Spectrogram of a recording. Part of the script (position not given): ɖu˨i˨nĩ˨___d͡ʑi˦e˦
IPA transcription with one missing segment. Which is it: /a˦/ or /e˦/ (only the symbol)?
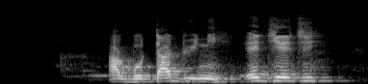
e˦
